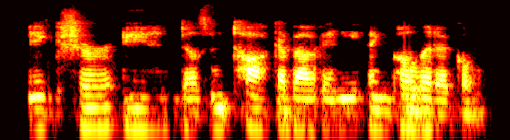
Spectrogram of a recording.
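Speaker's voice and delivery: hushed, confidential, leaning-in half-whisper. Acting out a character leaning over to Clyde: imitating a half-whisper. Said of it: "lean over to Clyde and just whisper".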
